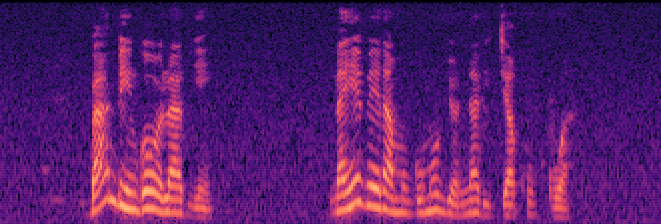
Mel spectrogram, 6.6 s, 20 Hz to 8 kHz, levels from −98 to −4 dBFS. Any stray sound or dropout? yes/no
no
